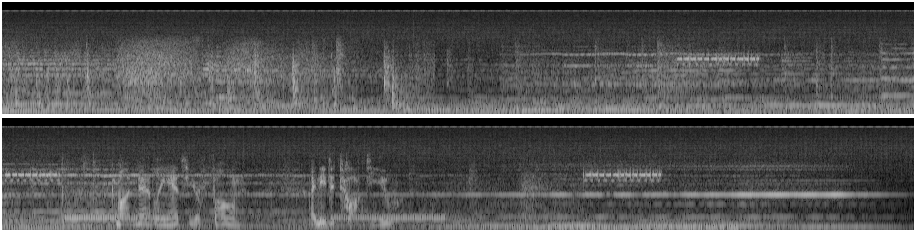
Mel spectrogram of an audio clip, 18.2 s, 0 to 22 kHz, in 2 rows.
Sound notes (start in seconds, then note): 8.2 phone rings; 14.8 ring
